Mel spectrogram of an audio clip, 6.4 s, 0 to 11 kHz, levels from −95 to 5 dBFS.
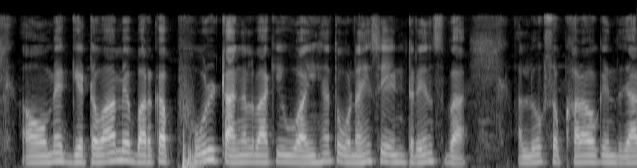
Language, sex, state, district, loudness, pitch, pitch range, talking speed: Bajjika, male, Bihar, Vaishali, -29 LUFS, 140 Hz, 130-150 Hz, 195 wpm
